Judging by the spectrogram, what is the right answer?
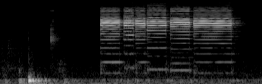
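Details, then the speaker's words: T-Motor ESCs on a 6-inch ArduCopter race quad, first power-up after mounting: short high clear beeping melody through the motors, custom startup tune from unknown (assumed BLHeli) firmware; normal. "I've no idea what ESC firmware that is. It's 30-bit. ESC firmware. Alright, maybe that's a new BL Heli thing."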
